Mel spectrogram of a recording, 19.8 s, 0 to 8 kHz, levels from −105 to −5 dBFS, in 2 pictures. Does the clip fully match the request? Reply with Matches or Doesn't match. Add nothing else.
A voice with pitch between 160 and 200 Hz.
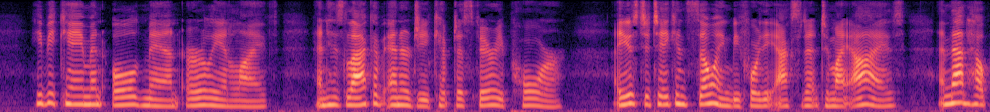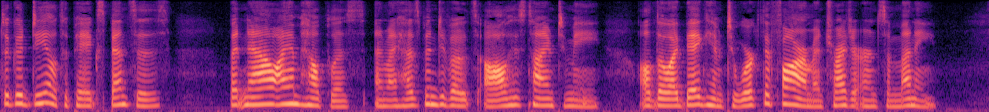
Matches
